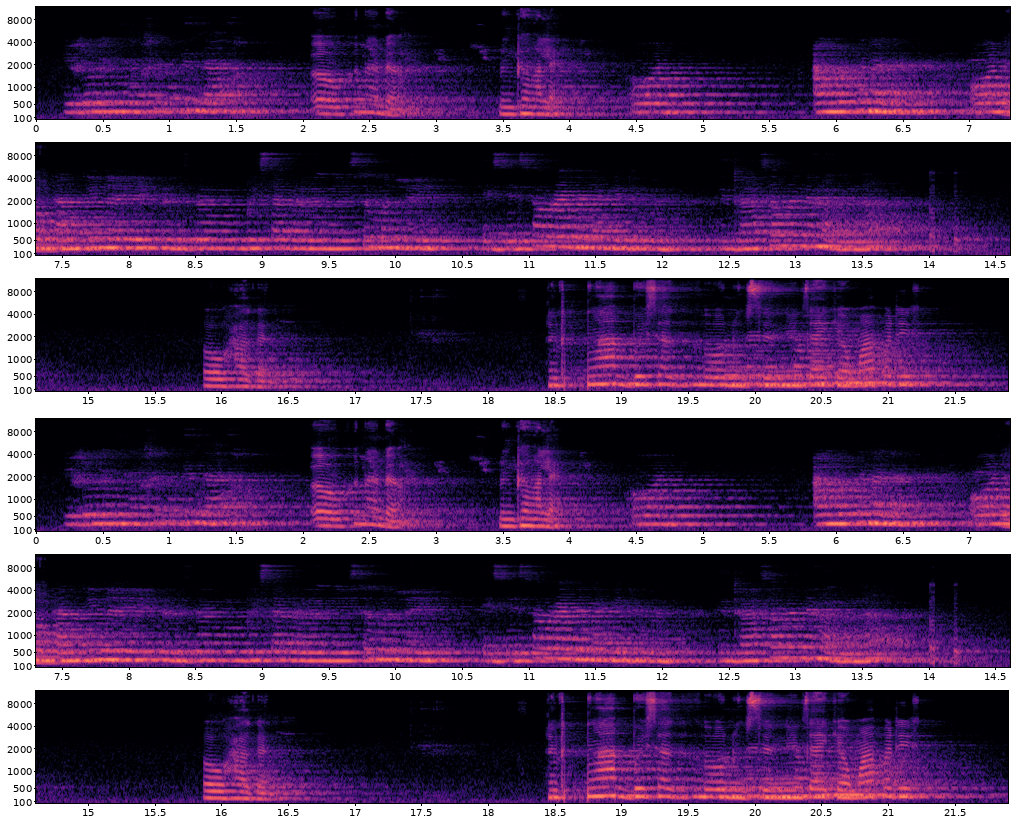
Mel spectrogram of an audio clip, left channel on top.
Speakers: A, on the left; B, on the right.
A: Hello नोंथां खोनादों ना?
B: औ खोनादों नोंथाङालाय
A: अ आंबो खोनादों अ नोंथां
B: औ
A: दिनै जों बैसागोनि सोमोन्दै एसे सावरायनो नागिरदोंमोन नोंथाङा सावरायनो हागोन ना?
B: औ औ हागोन।
A: <inaudible>
B: <unintelligible> बैसागोखौ
A: नंगौ नोंथां
B: नोंसोरनि
A: नोंथांमोननि
B: जायगायाव माबादि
